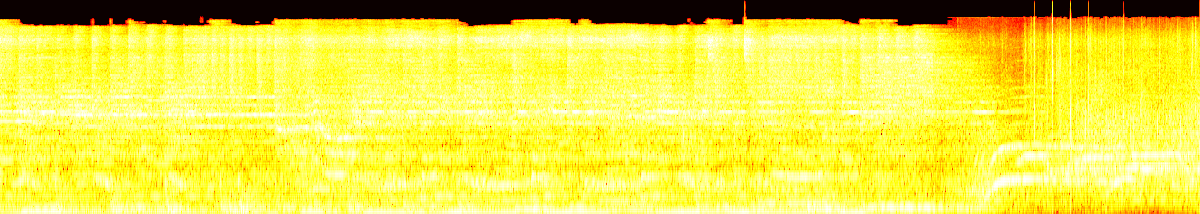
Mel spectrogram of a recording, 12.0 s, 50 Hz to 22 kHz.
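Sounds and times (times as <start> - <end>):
audience applauding and cheering: 9.6 - 12.0.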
